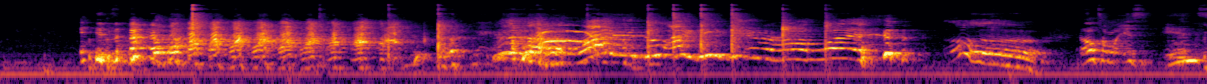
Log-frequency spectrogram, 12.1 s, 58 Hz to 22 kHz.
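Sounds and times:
hands clapping: 1.8 - 2.2, 3.1 - 4.6, 5.8 - 8.5.

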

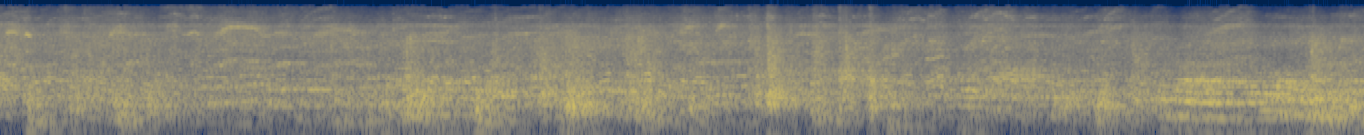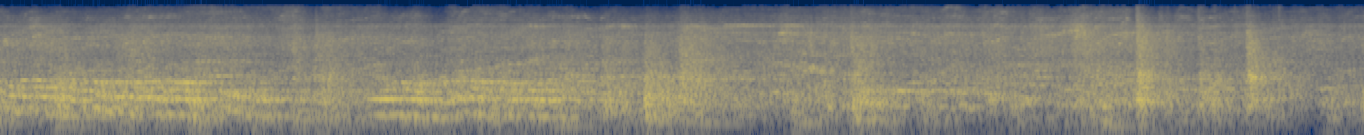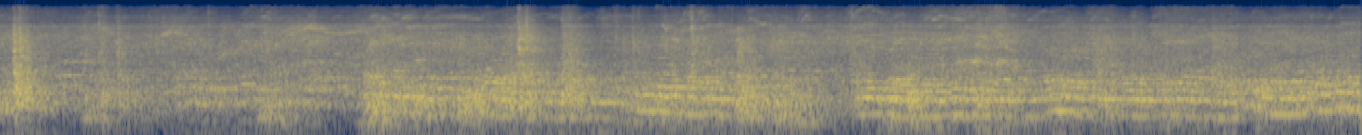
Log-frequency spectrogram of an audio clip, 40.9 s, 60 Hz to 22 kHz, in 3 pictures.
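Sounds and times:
rc truck motors whining: 0.0 - 40.9.

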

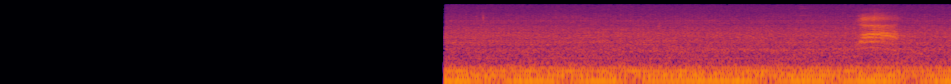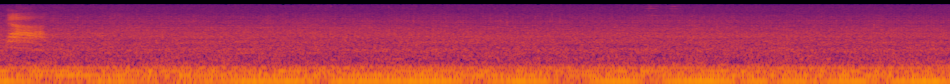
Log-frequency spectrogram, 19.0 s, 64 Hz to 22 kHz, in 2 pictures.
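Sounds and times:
steady low rumble: 4.4 - 19.0
harsh bird calls: 8.5 - 10.2.

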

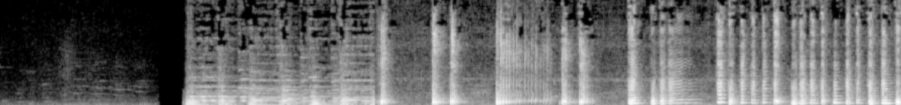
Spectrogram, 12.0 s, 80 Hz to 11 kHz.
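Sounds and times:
brass music: 2.4 - 5.0, 8.4 - 12.0
fart sounds: 5.0 - 12.0.

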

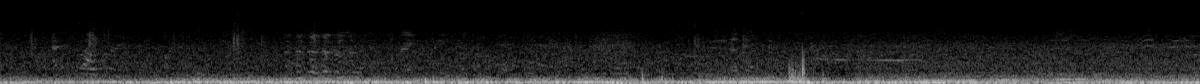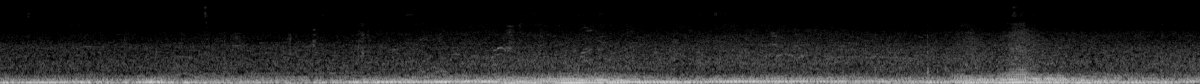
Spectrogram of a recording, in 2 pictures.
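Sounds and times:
cars going by: 0.0 - 24.0
vehicle passing close: 15.7 - 24.0.

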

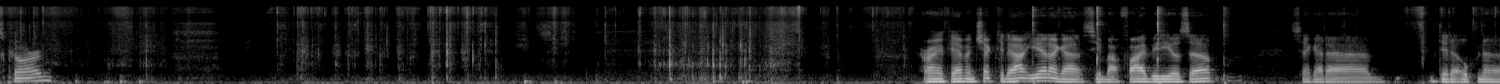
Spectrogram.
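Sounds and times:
plastic mailer crinkling and tearing: 0.0 - 1.8, 2.7 - 5.4, 6.0 - 8.4.

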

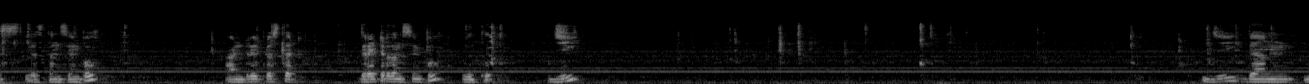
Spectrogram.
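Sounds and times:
low electrical hum: 0.0 - 13.0
keyboard clicks: 4.6 - 5.1, 6.8 - 10.6, 11.3 - 13.0.

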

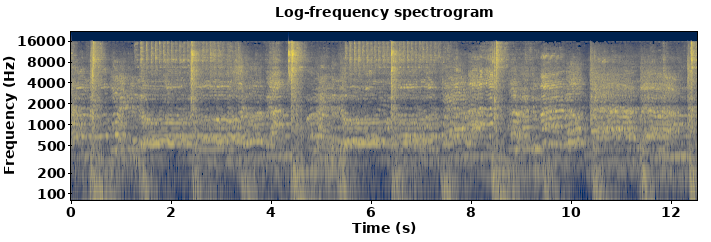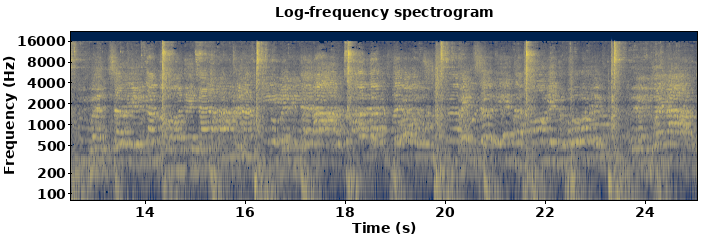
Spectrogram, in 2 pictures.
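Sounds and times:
choir singing in harmony: 0.0 - 25.0
tambourines and hand percussion: 0.0 - 25.0.

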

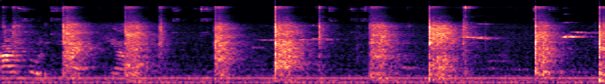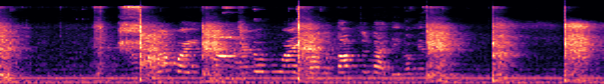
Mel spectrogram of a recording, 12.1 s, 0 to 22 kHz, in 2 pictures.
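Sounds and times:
washing bat beating wet laundry: 0.0 - 6.4, 7.0 - 9.5, 10.2 - 12.0
steady low hum: 0.0 - 12.0.

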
